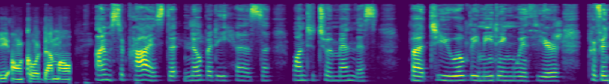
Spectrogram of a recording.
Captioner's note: speaking French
